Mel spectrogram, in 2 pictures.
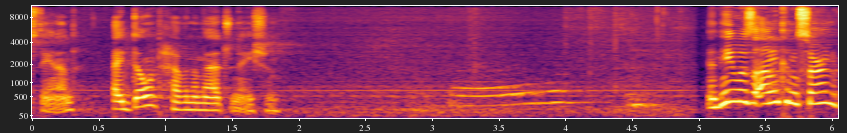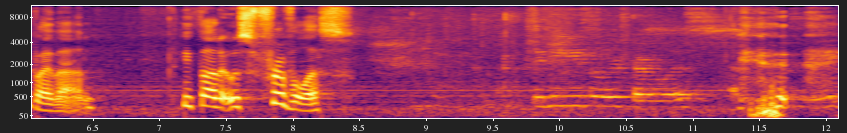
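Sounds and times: faint steady hum: 0.0s - 12.0s
person's drawn-out voiced sound: 3.1s - 4.7s.

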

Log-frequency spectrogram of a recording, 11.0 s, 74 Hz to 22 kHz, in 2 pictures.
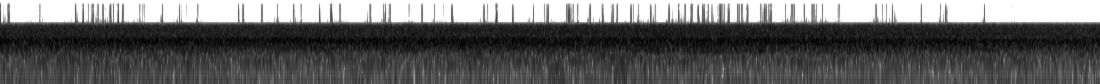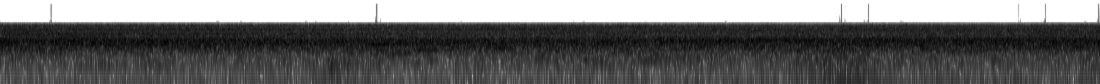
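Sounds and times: model trains rolling on track: 0.0s - 11.0s.

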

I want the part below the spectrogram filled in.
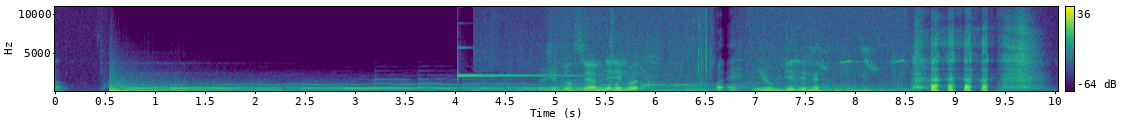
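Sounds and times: person laughing: 8.6s - 9.9s
breathy out-breath: 9.4s - 10.0s.

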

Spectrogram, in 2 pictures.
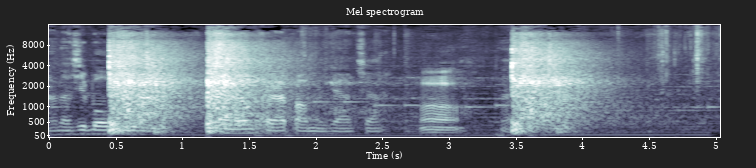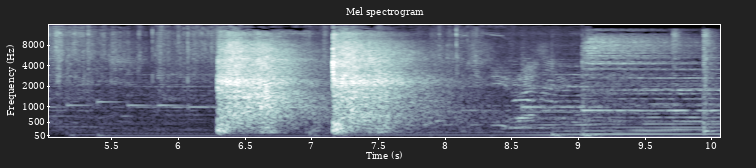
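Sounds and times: rifle shot with long echo: 0.4s - 2.0s, 3.4s - 4.4s, 6.3s - 8.1s.

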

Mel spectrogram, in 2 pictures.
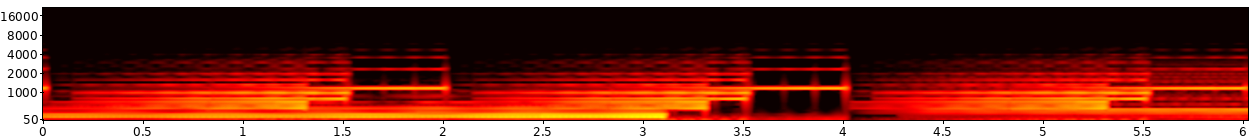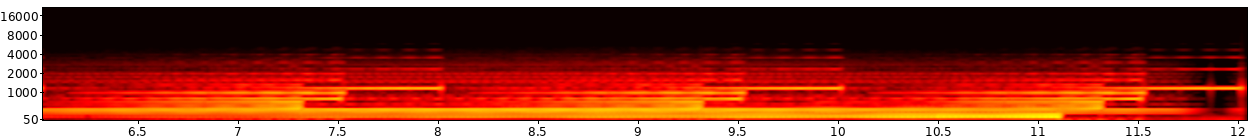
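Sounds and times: instrumental music sustained chords: 0.0s - 12.0s.

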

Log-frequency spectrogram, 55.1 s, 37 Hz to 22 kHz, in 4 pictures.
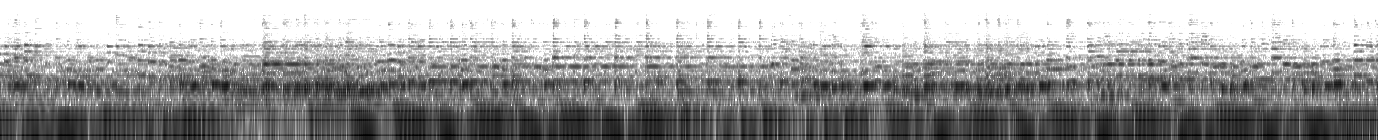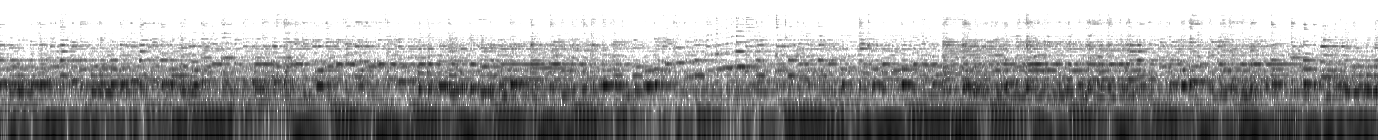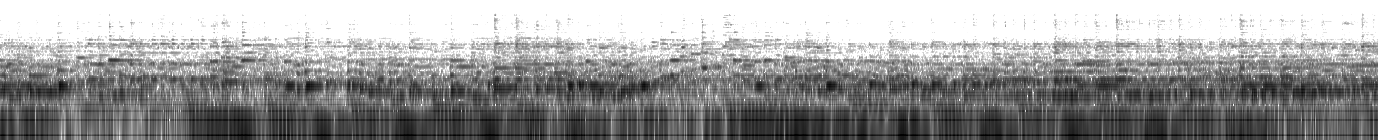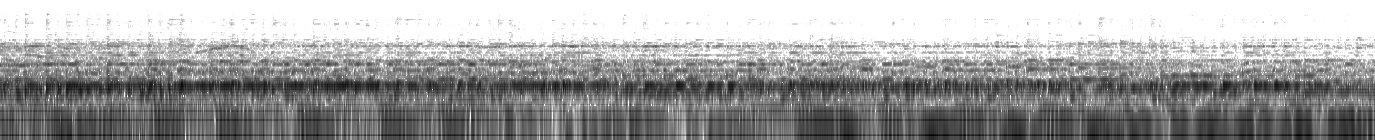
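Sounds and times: acoustic guitar: 0.0s - 55.0s
banjo picking: 0.0s - 55.0s
mandolin picking: 0.0s - 55.0s
upright bass: 0.0s - 55.0s.

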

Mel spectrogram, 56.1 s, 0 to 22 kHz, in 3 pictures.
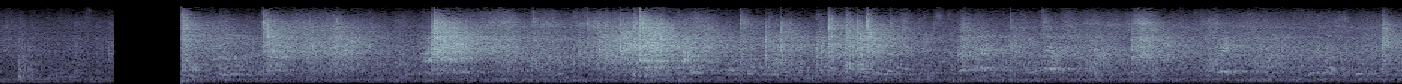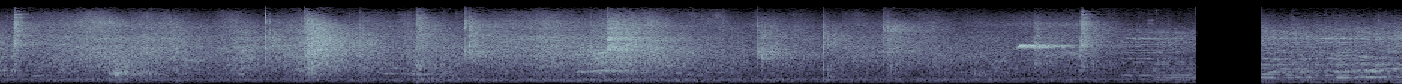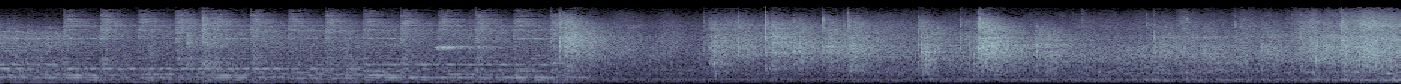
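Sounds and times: puck and sticks hitting boards: 2.4s - 12.0s, 18.4s - 27.8s, 28.7s - 31.0s, 39.8s - 40.4s, 44.7s - 45.8s, 46.8s - 56.0s
skates scraping ice: 19.3s - 23.8s, 44.8s - 56.0s
whistle blast: 32.2s - 33.1s, 43.1s - 43.9s.

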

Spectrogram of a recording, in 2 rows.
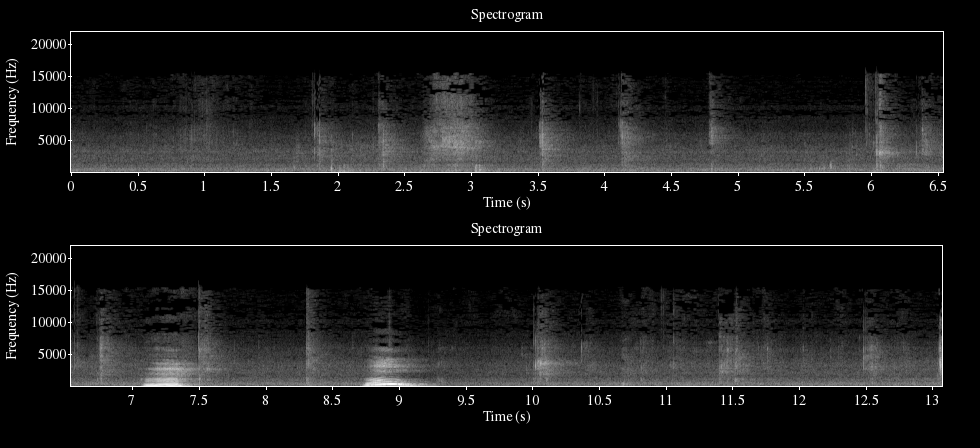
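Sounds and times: person chewing food: 0.8s - 8.6s, 9.3s - 13.0s.

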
